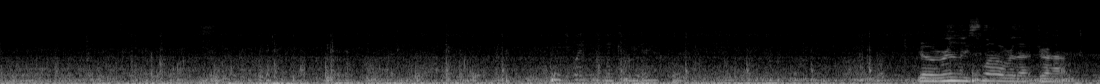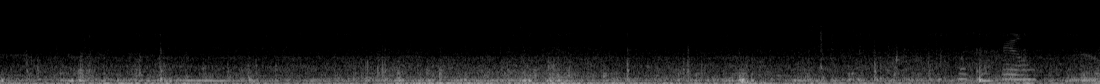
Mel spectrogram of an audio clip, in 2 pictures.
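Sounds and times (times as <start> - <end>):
low engine rumble: 0.0 - 22.0.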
